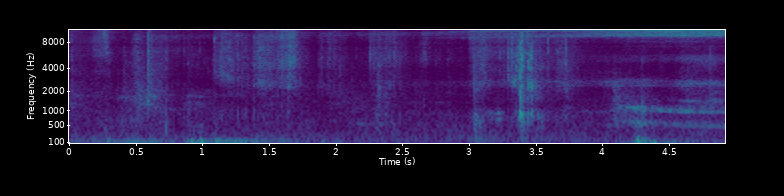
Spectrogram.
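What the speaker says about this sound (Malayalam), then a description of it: "ചതുരപ്പയർ ആദ്യം പൊട്ടിക്കാം" Crisp snaps and crunches of winged beans being broken off the plant by hand, several separate cracks spaced irregularly, close and without talk.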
